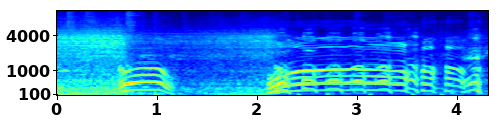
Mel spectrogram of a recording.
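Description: A man's voice making wordless drawn-out sounds, a short one about a second in and a longer wavering one near the middle, as the background music stops.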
